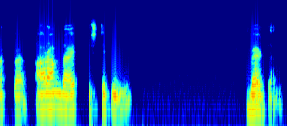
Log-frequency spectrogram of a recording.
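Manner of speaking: soft, unhurried meditation guidance with long pauses; guided meditation. Real, not acted. Meditation leader guiding masters to sit and breathe, calm guided meditation. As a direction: settle the group gently into stillness, phrase by phrase.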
